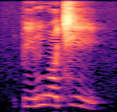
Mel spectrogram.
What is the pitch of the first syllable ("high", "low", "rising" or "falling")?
rising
